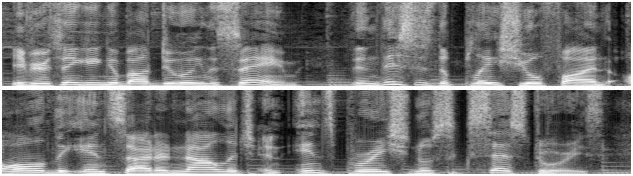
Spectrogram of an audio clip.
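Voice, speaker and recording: A man's voice: fairly high pitch, expressive, a little fast, soft background music. A man reading a polished, promotional scripted show intro as announcer.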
